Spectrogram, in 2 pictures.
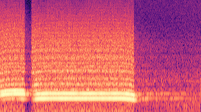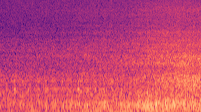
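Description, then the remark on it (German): A steam locomotive whistle on a sleeper train blows loudly in two quick blasts, a short toot then a long steady one, before cutting off and leaving a low rumble of train noise fading away. “Dann pfeift die Lokomotive ganz laut.”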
